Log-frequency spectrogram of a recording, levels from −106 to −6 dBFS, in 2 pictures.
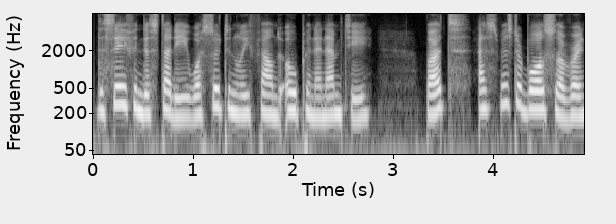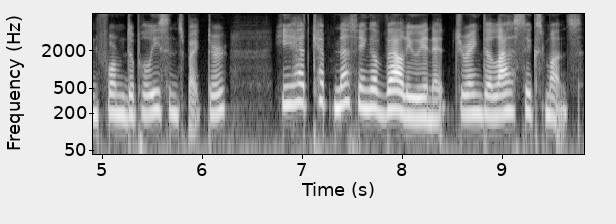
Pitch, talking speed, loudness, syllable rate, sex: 210 Hz, 195 wpm, -20 LUFS, 5.6 syllables/s, female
